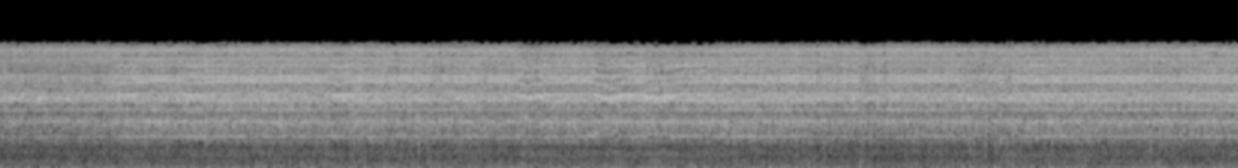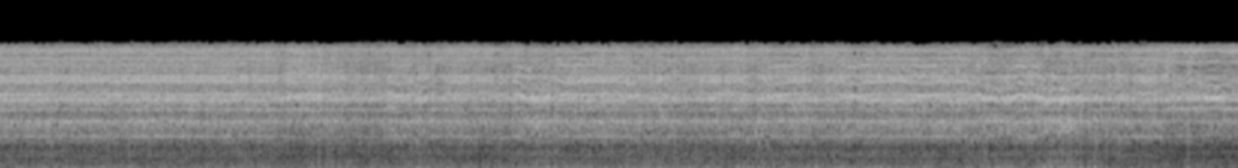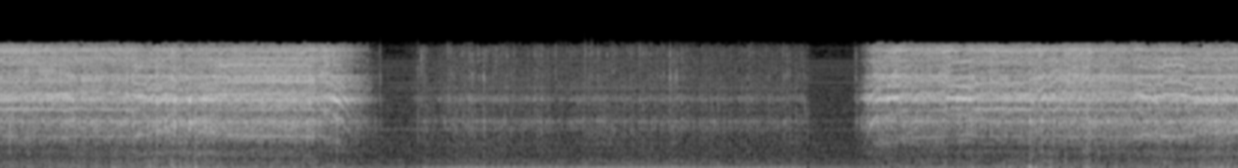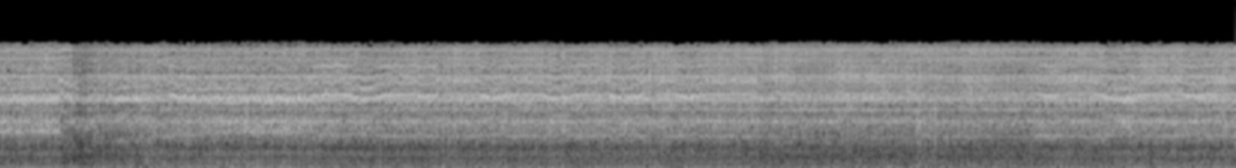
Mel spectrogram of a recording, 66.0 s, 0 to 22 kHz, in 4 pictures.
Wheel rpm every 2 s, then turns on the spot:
200, 200, 200, 200, 200, 200, 200, 200, 200, 200, 200, 200, 200, 200, 200, 190, 200, 200, 170, 10, 20, 20, 110, 200, 200, 160, 190, 190, 200, 200, 200, 200, 200.
38-44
